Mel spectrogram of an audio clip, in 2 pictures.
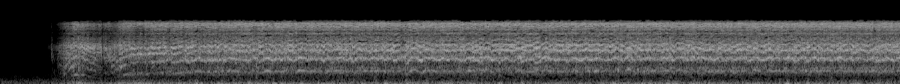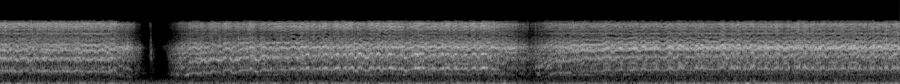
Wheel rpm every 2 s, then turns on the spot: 70, 160, 160, 160, 160, 110, 150, 120, 160.
none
